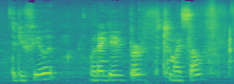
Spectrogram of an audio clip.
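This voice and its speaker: A woman talks at a medium pitch. There is light background noise and audible room echo. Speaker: poet performer. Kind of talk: poem performed, spoken-word poetry. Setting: stage with audience. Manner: casual, chatty and self-aware between pieces. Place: stage.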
